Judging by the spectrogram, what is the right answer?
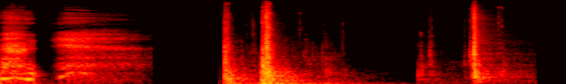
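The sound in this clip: A door is opened with a few dull clunks and rattling knocks in quick succession, fairly quiet, the thuds spread over a couple of seconds.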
